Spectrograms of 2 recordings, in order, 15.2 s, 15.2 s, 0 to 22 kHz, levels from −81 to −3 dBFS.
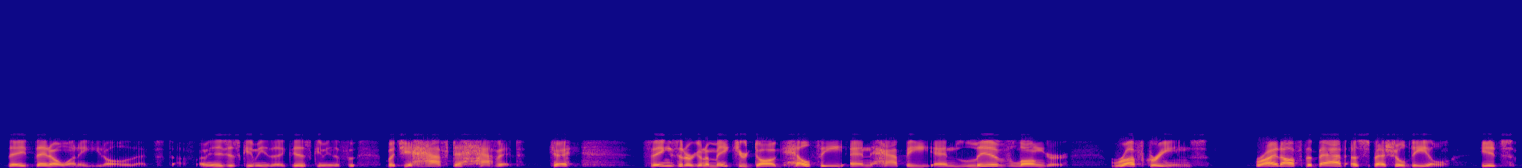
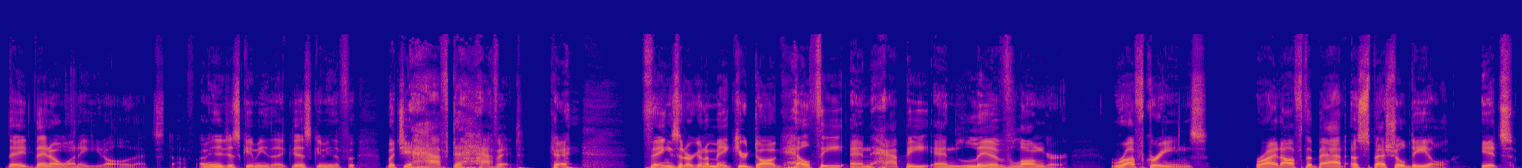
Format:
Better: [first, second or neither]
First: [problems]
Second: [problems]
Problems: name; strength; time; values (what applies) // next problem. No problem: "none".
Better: second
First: phone-call audio; nothing above 3.5 kHz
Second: none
